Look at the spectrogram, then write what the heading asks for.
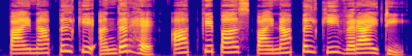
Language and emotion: Hindi, neutral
